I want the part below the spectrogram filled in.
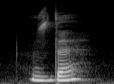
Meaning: here
- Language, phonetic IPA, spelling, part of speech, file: Czech, [ˈzdɛ], zde, adverb, Cs-zde.ogg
